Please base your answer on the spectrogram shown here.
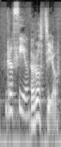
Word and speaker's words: Rocío: Rocío.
